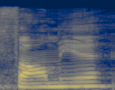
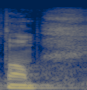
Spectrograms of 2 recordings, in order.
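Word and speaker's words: Tharmr: Like because Barnabas Thom, who his name's spelled like Thamia, and that's a way cooler name, Barnabas Thamia, but it's Barnabas Thom.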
